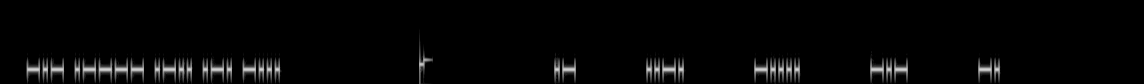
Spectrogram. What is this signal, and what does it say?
Morse code, heard as a keyed tone, about 32 wpm, spaced as for 16 wpm, 700 Hz. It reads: K1LRB AF6KN
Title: USA Call Signs - 5 Characters - 6x Character Spacing - 30wpm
